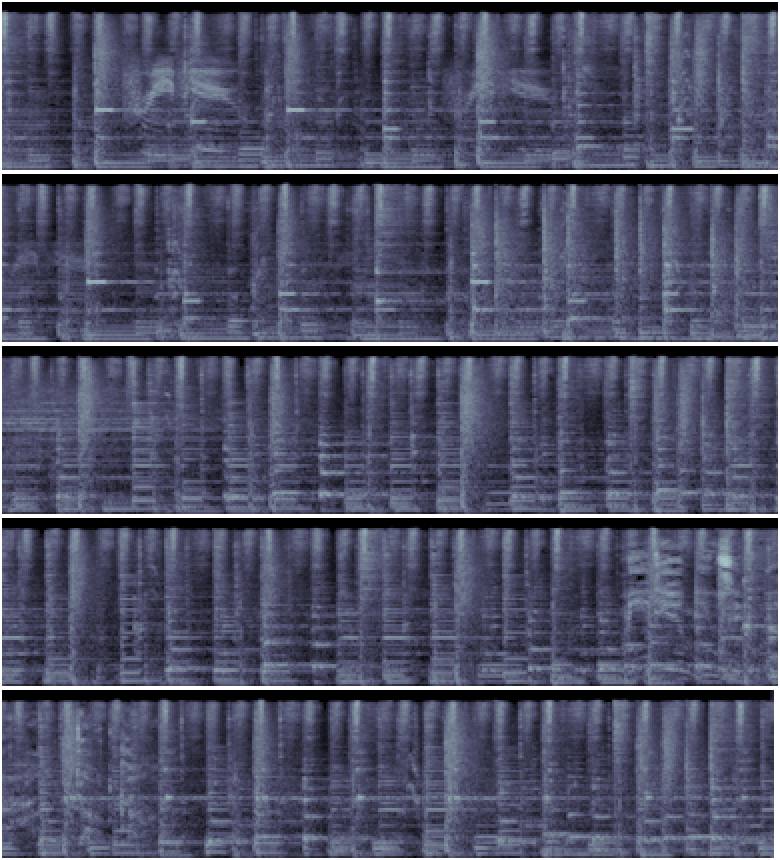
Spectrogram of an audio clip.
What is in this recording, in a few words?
loop; sand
